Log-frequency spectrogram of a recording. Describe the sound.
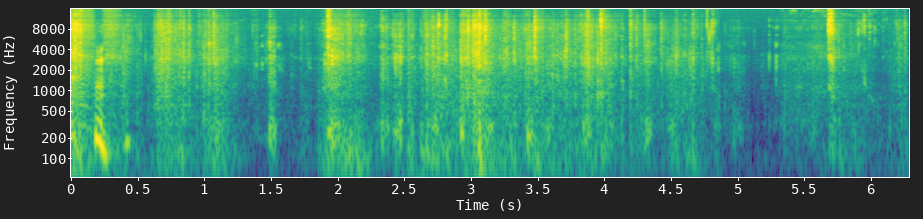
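A sealed crisp bag torn open for a tasting: busy crinkling and crackling of the bag with crunchy bursts that run irregularly for about six seconds, with no talk over it.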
